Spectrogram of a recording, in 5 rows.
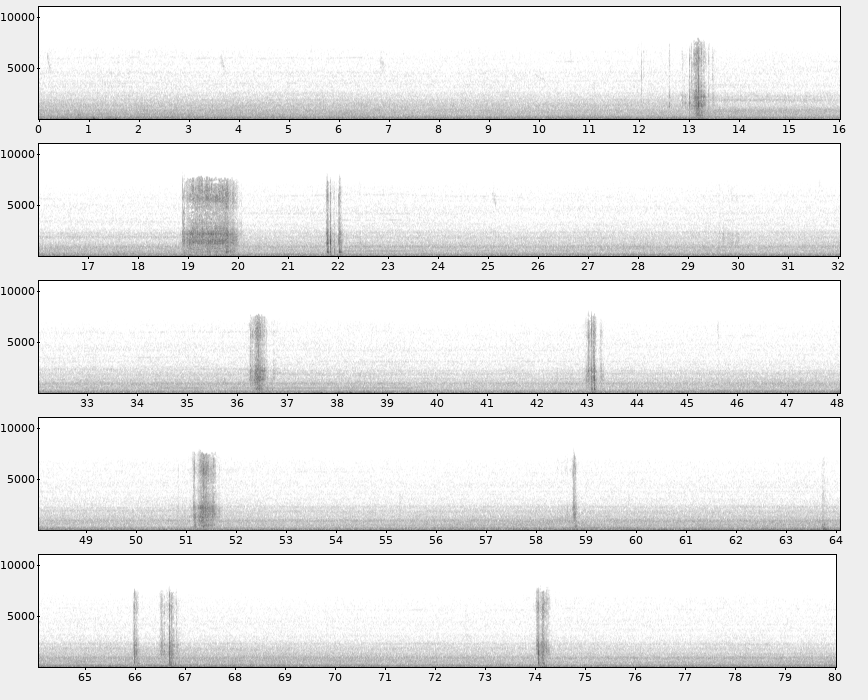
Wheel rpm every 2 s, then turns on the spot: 0, 0, 0, 0, 0, 0, 0, 0, 0, 20, 0, 0, 0, 0, 0, 0, 0, 0, 0, 0, 0, 0, 0, 0, 0, 0, 0, 0, 0, 0, 0, 0, 0, 0, 0, 0, 0, 0, 0, 0.
none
